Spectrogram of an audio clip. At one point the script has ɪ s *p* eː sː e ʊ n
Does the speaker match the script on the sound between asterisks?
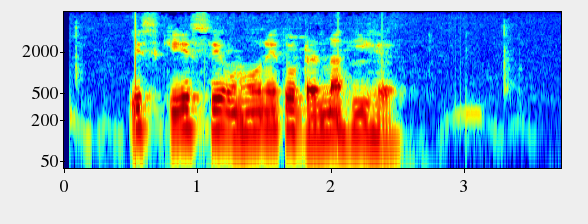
no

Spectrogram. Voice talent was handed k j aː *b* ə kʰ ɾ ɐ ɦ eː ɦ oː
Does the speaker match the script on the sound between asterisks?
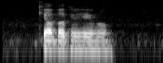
yes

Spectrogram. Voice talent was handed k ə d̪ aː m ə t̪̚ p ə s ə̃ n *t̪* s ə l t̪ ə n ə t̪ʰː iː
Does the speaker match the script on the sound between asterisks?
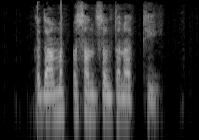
no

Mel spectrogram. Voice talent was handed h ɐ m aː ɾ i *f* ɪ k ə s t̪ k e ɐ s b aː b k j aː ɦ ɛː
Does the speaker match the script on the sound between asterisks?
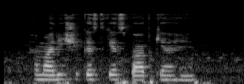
no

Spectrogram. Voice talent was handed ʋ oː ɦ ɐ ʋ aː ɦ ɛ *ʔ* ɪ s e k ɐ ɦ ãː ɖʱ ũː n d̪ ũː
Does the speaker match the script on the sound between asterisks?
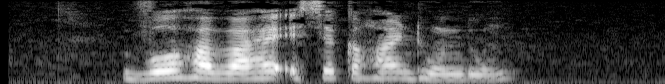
yes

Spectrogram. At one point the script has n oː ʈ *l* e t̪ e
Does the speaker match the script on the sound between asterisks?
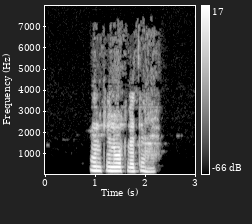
yes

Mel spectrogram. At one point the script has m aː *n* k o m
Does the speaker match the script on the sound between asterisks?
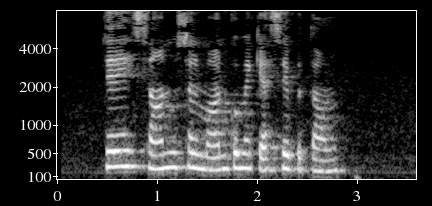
yes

